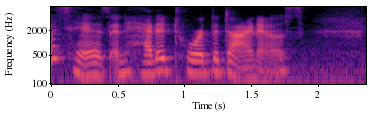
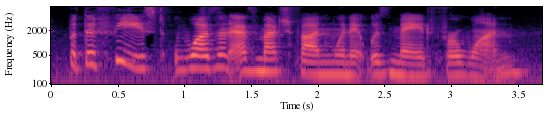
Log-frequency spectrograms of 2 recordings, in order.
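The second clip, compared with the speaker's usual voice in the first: ordinary delivery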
